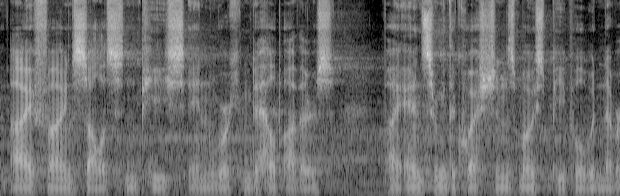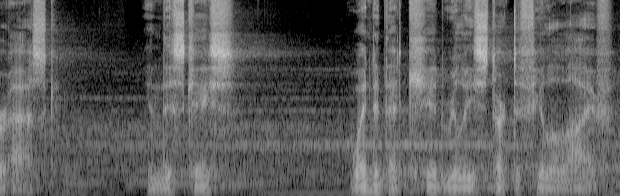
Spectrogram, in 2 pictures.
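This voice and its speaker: An actor playing a brooding, philosophical detective in a scripted future noir drama, speaking in measured, formal phrases. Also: male voice, a bass voice. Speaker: detective character and narrator. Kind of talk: scripted noir drama dialogue and reflective monologue. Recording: long reverb, music behind.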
